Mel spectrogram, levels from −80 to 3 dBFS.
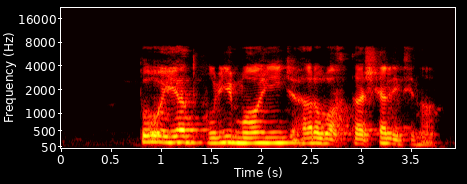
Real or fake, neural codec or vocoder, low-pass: fake; codec, 16 kHz, 4 kbps, X-Codec, HuBERT features, trained on balanced general audio; 7.2 kHz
